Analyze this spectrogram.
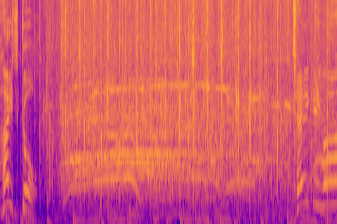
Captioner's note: cheers and applause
